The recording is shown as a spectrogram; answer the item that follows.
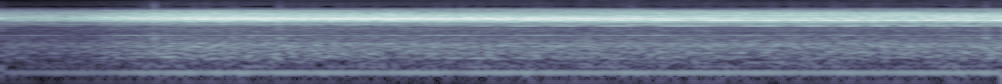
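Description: Jet engine throttling up for takeoff on a runway in a flight simulator game, a loud, steady roar with a high whine that swells in the first second and then holds level.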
